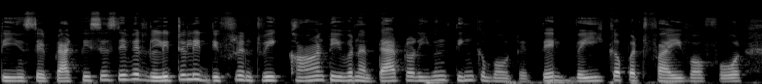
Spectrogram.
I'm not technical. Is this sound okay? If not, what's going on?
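No. There is one fault, at about 5.53 seconds. It is a CD skip. The disc player briefly lost its place on the disc, probably from a small knock or a flaw on the surface. The laser that reads the disc jumped to a neighbouring part of the track. You hear a tiny tick, with a silence of about a hundredth of a second. Then the speech carries on from a slightly different point, so a small piece is out of place.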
